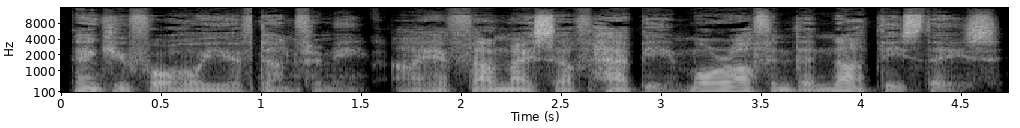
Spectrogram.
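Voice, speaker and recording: A man voicing an earnest, proud poet in a video game, speaking in formal, solemn, stilted diction with a husky voice. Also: deep voice, normal speed, warm tone, no echo, studio quality. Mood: tender, warm. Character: earnest, proud male poet devoted to dishware, formal and intense. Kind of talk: video game character voice acting.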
